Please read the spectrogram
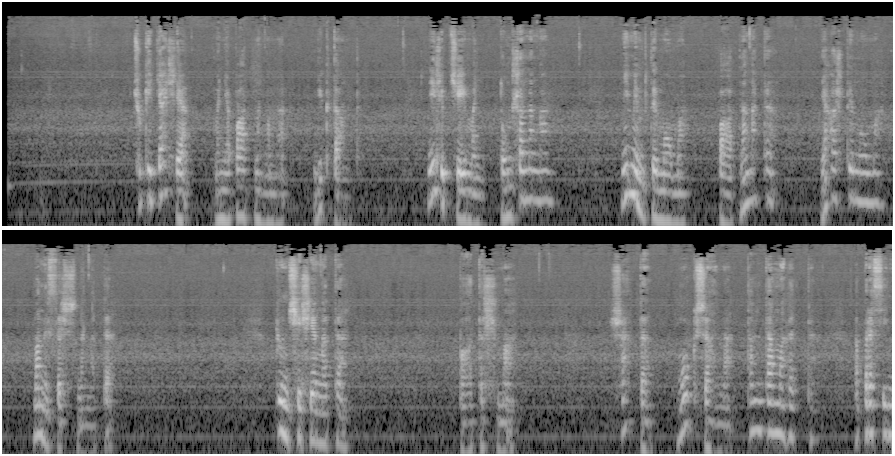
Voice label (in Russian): neneckiy yazyk lesnoy dialekt aganskiy govor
